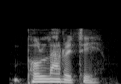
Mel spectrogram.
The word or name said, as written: polarity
